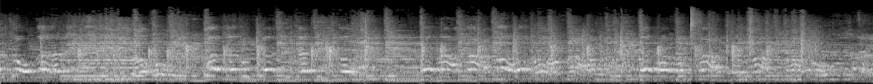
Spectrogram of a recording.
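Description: Live flamenco alegrías: a male cantaor singing with wavering, ornamented lines over a strummed and plucked Spanish flamenco guitar. Sharp hand claps (palmas) keep the rhythm throughout.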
